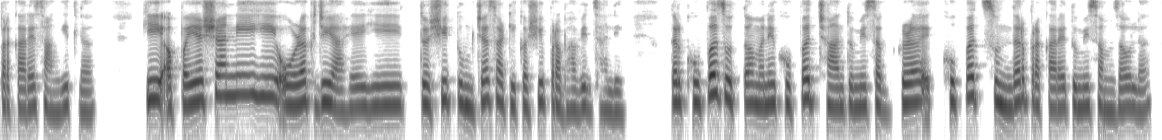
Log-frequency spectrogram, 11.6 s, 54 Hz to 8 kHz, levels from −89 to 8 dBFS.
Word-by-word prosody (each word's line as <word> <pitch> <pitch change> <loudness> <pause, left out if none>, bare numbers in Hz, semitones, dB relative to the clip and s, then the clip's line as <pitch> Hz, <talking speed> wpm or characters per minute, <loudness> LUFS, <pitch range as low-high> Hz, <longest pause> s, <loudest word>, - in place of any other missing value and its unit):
प्रकारे 175 -1 -3
सांगितलं, 160 -3 -7 0.5
की 225 0 +5
अपयशांनी 225 +10 +3
ही 255 -1 +2
ओळख 195 +1 +2
जी 210 -1 +5
आहे, 170 0 -3
ही 185 +1 -1 0.2
तशी 195 +4 +1
तुमच्यासाठी 205 +1 -1
कशी 180 +4 -2
प्रभावित 165 -2 -4
झाली. 150 -2 -7 0.5
तर 210 - +4
खूपच 245 +6 +4
उत्तम 200 -4 0
आणि 195 +2 +2
खूपच 210 +4 0
छान. 175 -2 -1
तुम्ही 180 0 -1
सगळं 185 +4 0 0.2
खूपच 245 +4 0
सुंदर 210 0 +2
प्रकारे 175 -1 -3 0.3
समजावलं. 170 0 -5
190 Hz, 135 wpm, -26 LUFS, 175-215 Hz, 0.5 s, की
